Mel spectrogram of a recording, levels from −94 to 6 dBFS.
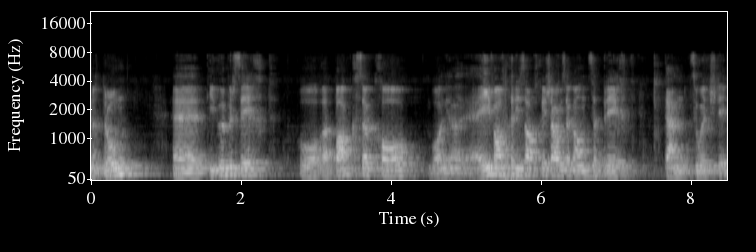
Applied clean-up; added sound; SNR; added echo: neural separator model SepFormer DNS4.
